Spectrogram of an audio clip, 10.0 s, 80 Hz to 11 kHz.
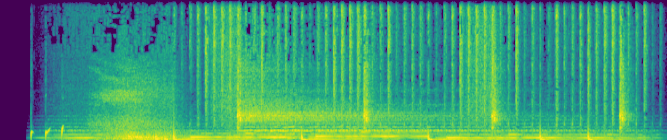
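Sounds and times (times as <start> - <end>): intro music: 0.6 - 9.9
whoosh: 1.2 - 3.2.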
